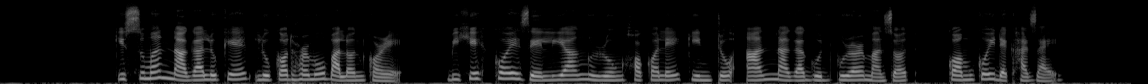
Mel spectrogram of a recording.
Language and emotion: Assamese, neutral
